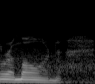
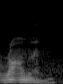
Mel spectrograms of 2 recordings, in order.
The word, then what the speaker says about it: Ramon: Fortnite Sweats 2.0 says, thank you for saying Ramon and not Ramen.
